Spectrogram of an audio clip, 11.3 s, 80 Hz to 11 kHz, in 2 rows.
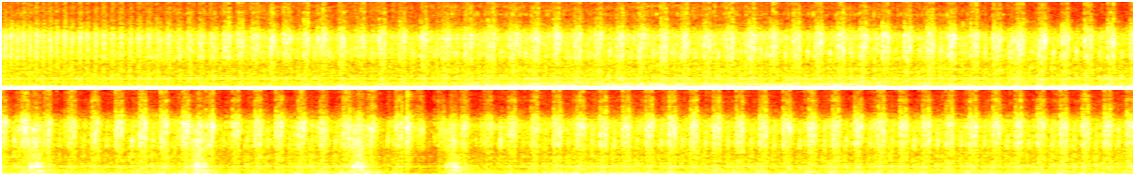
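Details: TVS XL 100 Heavy Duty idling: fast, uneven tinny rattle over the engine beat from the clutch area, noticed at slow speeds; clutch plate wear or low oil suspected, not confirmed.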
